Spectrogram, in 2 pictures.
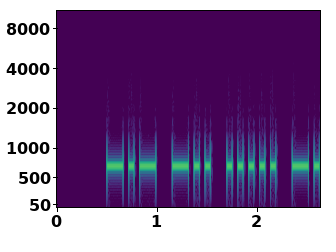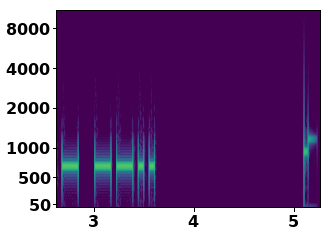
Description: Morse code, heard as a keyed tone, about 22 wpm, 700 Hz. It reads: KD5KZ
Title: USA Call Signs - 5 Characters - 4x Character Spacing - 22wpm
